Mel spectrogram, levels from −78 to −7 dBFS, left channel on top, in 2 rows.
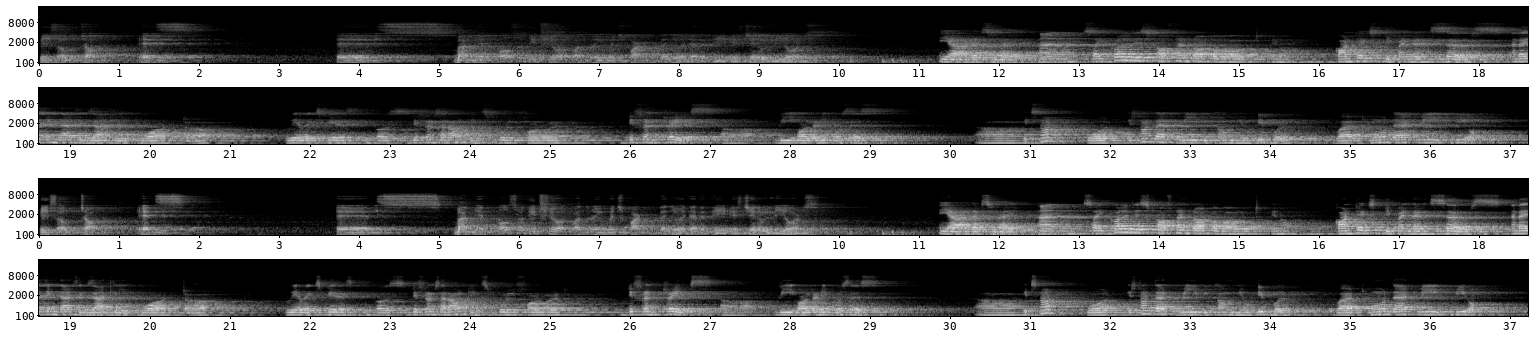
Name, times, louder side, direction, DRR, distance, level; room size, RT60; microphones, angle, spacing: voice 1, 0.0-1.8 3.7-9.8, right 2 dB, 65° right, 5 dB, 0.7 m, -32 dB
voice 2, 11.2-15.7 16.2-20.8 21.7-25.1 25.9-29.1 30.3-31.3 31.7-34.3 34.8-36.6, right 2 dB, 30° right, 0 dB, 0.5 m, -24 dB
11.0 x 5.3 x 5.6 m, 2.8 s
head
